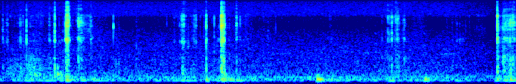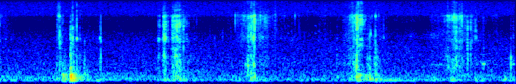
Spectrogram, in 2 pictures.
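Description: Fillet knife cutting down along a bass's rib cage, making short, irregular crunching and scraping clicks, about eight of them.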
